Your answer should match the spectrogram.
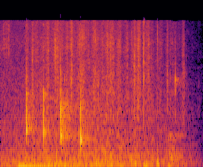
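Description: Close-miked ASMR clicking sounds: a quick run of about five sharp clicks in the first second over a soft rustling hiss, fading out near the end.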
